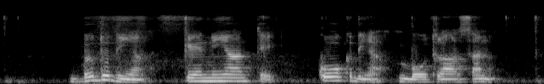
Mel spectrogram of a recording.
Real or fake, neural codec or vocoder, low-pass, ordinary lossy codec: real; none; 9.9 kHz; Opus, 24 kbps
